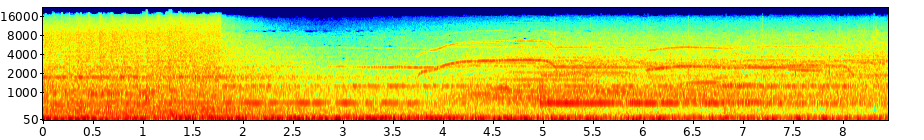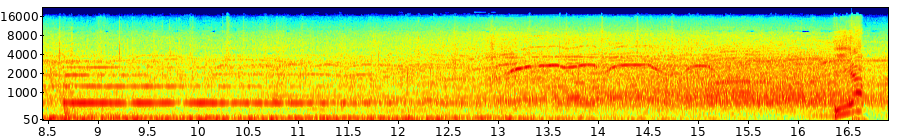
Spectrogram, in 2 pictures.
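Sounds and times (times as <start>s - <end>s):
huge music festival crowd cheering at main stage: 0.0s - 16.8s
shrill whistles from festival crowd: 2.8s - 9.3s, 10.2s - 16.8s
rising whoops from festival crowd: 3.4s - 16.8s.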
